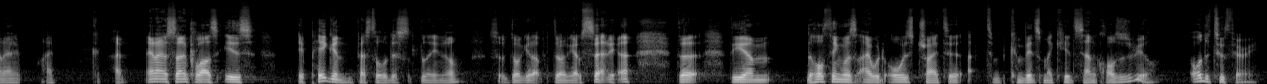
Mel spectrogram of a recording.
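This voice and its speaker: A middle-aged man with a low, gravelly voice that drops into fry, speaking as a podcast guest. He is candid and halting, circling back over his words and stacking restarts. When he quotes his family, he slips into acting out their voices. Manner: acts out family members' voices when quoting them. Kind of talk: candid personal storytelling.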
